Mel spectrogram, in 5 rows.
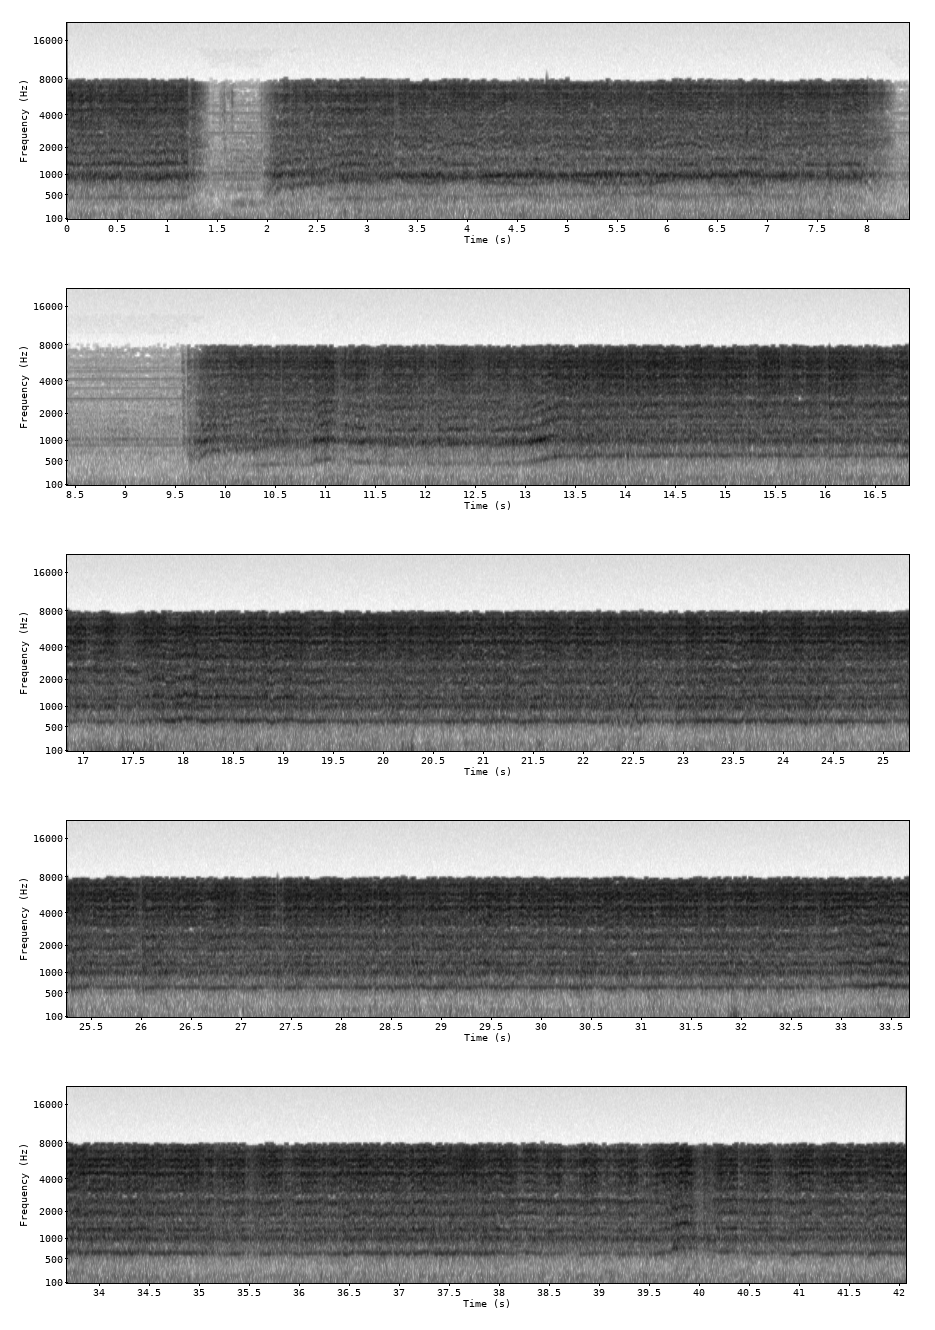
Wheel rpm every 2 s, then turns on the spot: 80, 100, 110, 100, 30, 110, 130, 160, 160, 160, 160, 160, 160, 160, 160, 160, 160, 160, 160, 170, 170.
none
